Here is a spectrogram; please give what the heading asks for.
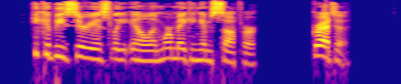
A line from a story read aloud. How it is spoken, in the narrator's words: cried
